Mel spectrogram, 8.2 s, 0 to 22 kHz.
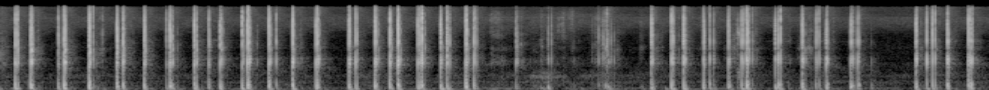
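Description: Long nails scratch and flick along the surface and edge of a thin, flat orange folder cover with a fine ribbed texture, likely plastic. About 38 quick, sharp, dry clicks and scrapes come in fast bursts with a short pause midway, each one bright at the top and thumpy underneath, dying away almost instantly.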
